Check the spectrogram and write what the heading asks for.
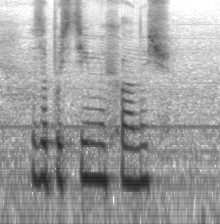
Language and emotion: Russian, neutral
